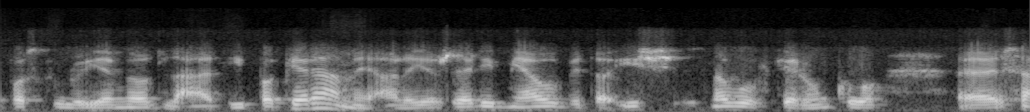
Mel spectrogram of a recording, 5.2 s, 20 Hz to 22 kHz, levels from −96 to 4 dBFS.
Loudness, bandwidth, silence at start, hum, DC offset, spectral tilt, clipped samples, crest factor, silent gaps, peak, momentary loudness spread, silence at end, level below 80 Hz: -20 LUFS; 7.4 kHz; 0.05 s; none; under 0.1%; -7 dB/octave; under 0.1%; 16 dB; none; -6 dBFS; 5 LU; 0 s; -64 dBFS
